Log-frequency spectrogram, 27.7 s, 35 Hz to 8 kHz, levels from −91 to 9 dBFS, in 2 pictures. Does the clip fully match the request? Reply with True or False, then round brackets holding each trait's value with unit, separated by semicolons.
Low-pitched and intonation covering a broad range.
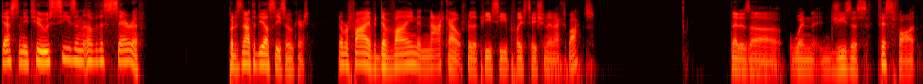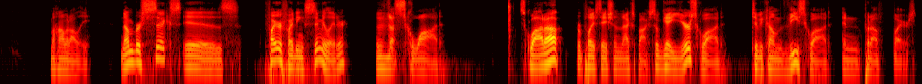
True (100 Hz; 6.5 semitones)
